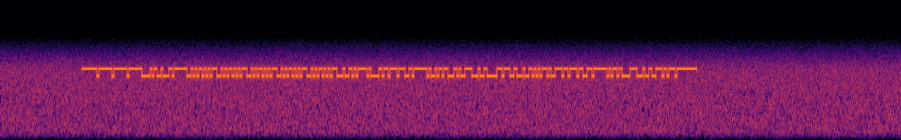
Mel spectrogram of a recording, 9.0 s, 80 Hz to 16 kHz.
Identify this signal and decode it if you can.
RTTY (50 baud, 450 Hz shift), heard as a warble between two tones, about 2350 Hz centre, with radio static. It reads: RYRYRYRYRY XE7DAB TU YB2FO CQ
